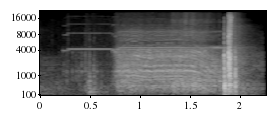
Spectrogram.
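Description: A power tool snugs down bumper cover bolts on a 2005-2007 Ford Five Hundred, giving one short whirring run that ends in a sharp click, close and fairly loud.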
